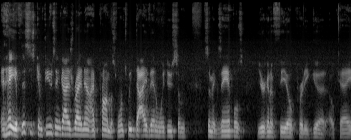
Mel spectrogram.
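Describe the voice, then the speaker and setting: This man has a normal speaking voice, pitched fairly high, with lively intonation. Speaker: math teacher. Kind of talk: recorded video lesson. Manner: casual, conversational.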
